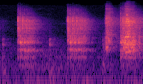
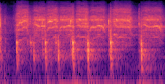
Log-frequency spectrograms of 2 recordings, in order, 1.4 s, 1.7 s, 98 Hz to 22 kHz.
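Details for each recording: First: Traxxas 1/16 Mini E-Revo VXL steering servo damaged after a skatepark crash, won't steer left: short strained whirring buzzes in four quick bursts as it jerks and sticks; binding steering servo, to be replaced. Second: Traxxas 1/16 Mini E-Revo VXL after replacing its crash-damaged steering servo with a Traxxas 2080R metal-gear servo: short, clean high-pitched whirring bursts as the steering sweeps side to side, no grinding.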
